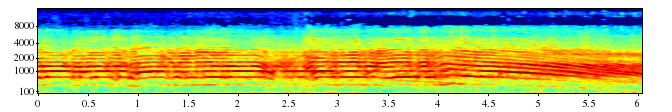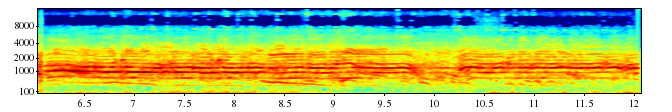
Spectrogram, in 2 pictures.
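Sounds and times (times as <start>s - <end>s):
man calling in drawn-out notes: 0.0s - 12.0s.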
